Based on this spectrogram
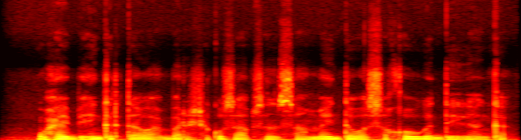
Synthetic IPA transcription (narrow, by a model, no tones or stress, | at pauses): wɑħɑjbɪħɪŋkʰɐrt̪ʰa̰ːwɑħbɐɾʔɐʃɐkʰʊsaːbsɐnsa̰ːmɛjnt̪ʰɐwɑsɐqɔɣɐd̪ɛːɣaːŋkʰɐ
